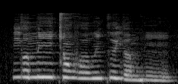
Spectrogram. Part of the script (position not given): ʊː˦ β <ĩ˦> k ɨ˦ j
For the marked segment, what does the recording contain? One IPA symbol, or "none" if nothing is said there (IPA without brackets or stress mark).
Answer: ĩ˦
